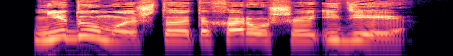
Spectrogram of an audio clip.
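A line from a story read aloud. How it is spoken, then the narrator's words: Stern. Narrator (Russian): строго заметил Харрод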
